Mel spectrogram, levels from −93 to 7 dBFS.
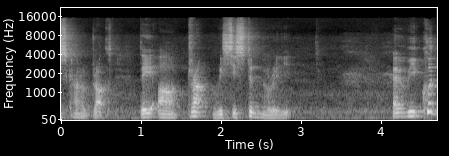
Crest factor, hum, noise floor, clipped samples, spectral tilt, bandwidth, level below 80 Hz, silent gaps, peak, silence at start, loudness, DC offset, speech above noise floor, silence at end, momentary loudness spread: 18 dB; none; -42 dBFS; under 0.1%; -3.5 dB/octave; 15.5 kHz; -56 dBFS; none; 0 dBFS; 0 s; -16 LUFS; under 0.1%; 27 dB; 0 s; 13 LU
